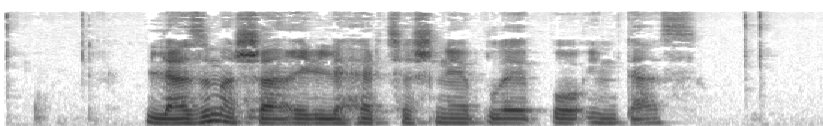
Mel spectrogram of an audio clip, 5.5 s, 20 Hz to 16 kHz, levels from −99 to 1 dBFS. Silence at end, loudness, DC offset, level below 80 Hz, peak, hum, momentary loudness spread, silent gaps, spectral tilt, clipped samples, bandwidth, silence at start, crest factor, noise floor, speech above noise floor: 0.85 s; -24 LUFS; under 0.1%; -64 dBFS; -4 dBFS; none; 21 LU; none; -4 dB/octave; under 0.1%; 11.5 kHz; 0.25 s; 22 dB; -53 dBFS; 29 dB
